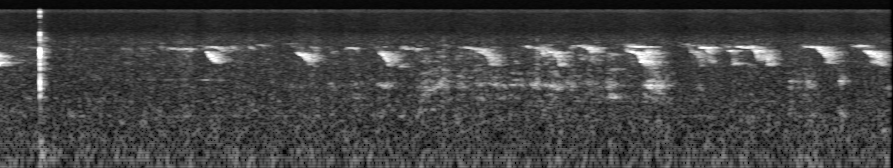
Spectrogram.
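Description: Faint bird chirping: short, repeated descending chirps that come closer together in the second half. A single sharp click just after the start.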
